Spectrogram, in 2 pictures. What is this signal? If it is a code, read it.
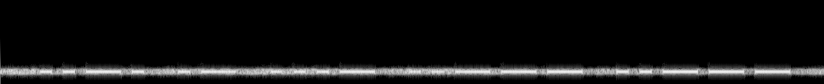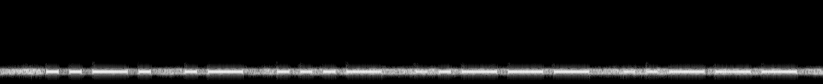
Morse code, heard as a keyed tone, about 10 wpm, 600 Hz. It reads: FAV22 FAV22
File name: europe / f-2936-vvv de fav22-2015-01-k-rb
